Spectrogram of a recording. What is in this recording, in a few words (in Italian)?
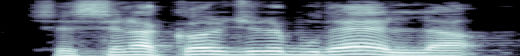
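"se se", dialettale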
